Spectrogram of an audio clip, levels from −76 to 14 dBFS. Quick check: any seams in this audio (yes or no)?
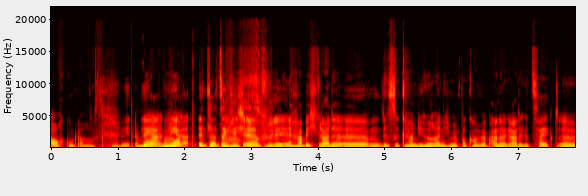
no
